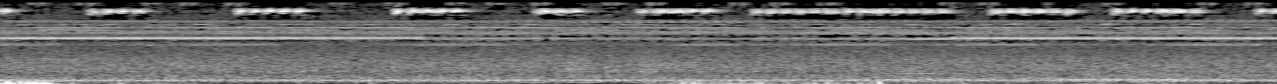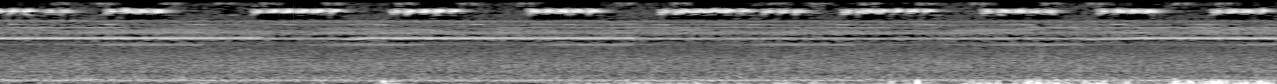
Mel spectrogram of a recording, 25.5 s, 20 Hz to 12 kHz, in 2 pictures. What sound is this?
Costa Rica 3 Insects
ambiance, central-america, costa-rica, field-recording, insects, nature, night-time, nighttime, summer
